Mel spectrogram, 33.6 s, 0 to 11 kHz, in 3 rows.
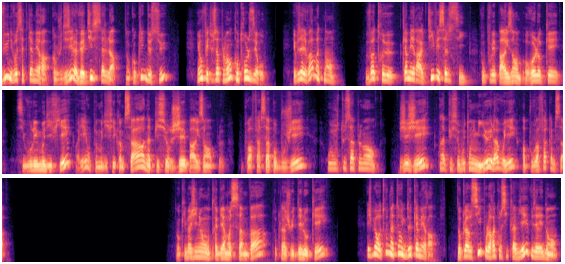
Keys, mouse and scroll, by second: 3.0-5.2 right drag, 5.2 ctrl+KP_0, 11.1-12.9 drag, 12.7-14.5 middle drag, 14.7 g, 18.8-20.7 drag, 19.1 g, 22.9-24.7 middle drag, 25.5-27.3 middle drag, 28.9-30.8 drag, 29.3-31.1 middle drag.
